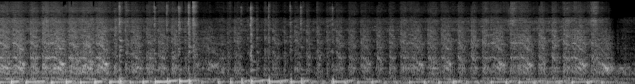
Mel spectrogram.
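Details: Toyota 2JZ engine in a Geo Metro with adapted Chrysler slant-6 distributor, GM HEI module and Ford Duraspark coil: runs lumpy, stumbling about once a second; distributor gear one tooth off retarding timing, plus intake vacuum leak.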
